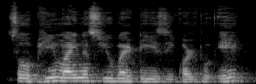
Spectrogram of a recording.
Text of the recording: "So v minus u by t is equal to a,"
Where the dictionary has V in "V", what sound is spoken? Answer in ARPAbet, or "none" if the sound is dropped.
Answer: B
